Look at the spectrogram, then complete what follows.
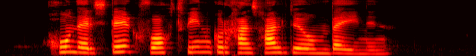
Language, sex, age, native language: Icelandic, female, 40-49, Polish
